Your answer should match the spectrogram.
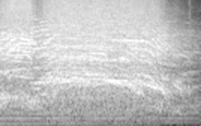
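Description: A large group of schoolchildren cheering and shouting together, fading out near the end.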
